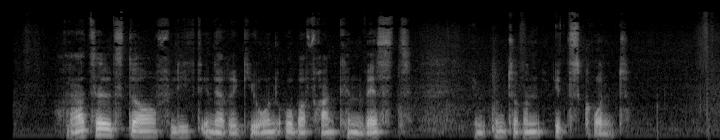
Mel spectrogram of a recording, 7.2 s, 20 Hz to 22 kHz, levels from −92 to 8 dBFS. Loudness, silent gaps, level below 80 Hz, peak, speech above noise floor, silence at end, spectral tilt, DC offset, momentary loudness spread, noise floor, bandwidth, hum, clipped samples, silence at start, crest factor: -32 LUFS; none; -80 dBFS; -10 dBFS; 31 dB; 0.1 s; -6 dB/octave; under 0.1%; 18 LU; -63 dBFS; 16 kHz; none; under 0.1%; 0.65 s; 22 dB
